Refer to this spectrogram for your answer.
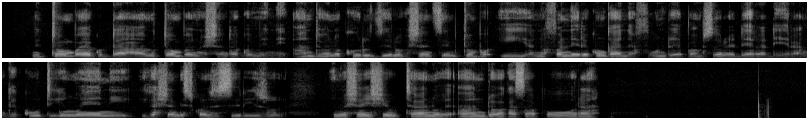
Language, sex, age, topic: Ndau, male, 18-24, health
